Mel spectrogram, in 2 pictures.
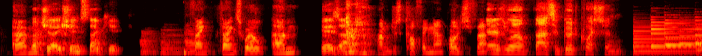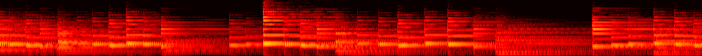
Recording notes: Q&A LIVE. I then decided it would be a bit of a laugh if we did it all (kind of) live and got selected questioners to drop by and put them to me in person. The result was a very informal Friday night Zoom hook-up.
